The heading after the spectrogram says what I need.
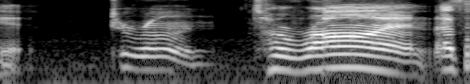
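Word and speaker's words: Tehran: hell no I want you to say it teron Tron that's how you say it teron so it says Teran isn't bluffing and it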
